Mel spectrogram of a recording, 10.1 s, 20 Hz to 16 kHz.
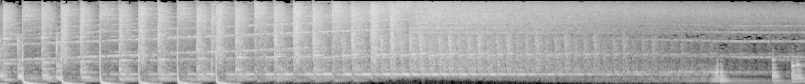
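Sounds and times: pulsing noise hiss: 0:01.0 - 0:09.6.

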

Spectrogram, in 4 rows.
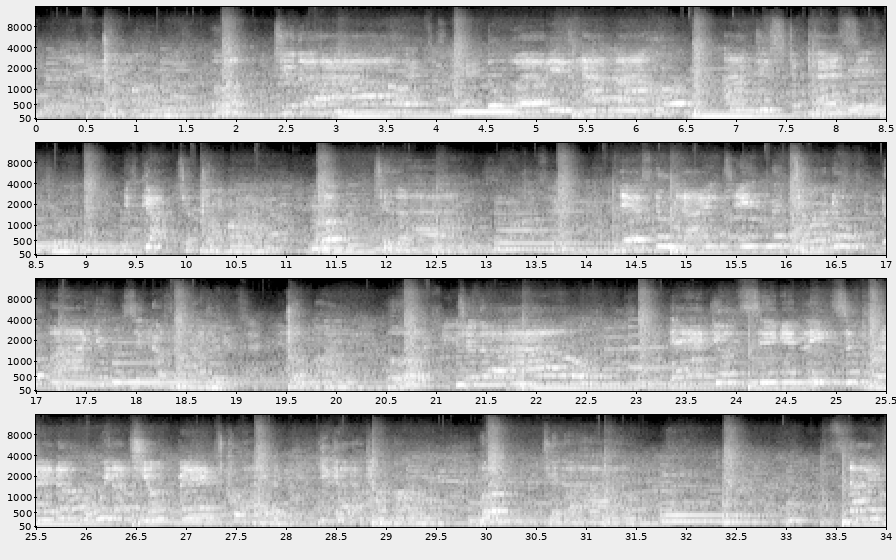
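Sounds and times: live rock band playing: 0:01.6 - 0:34.0
drum and cymbal strikes: 0:08.9 - 0:09.3, 0:13.7 - 0:14.1, 0:32.4 - 0:32.8.

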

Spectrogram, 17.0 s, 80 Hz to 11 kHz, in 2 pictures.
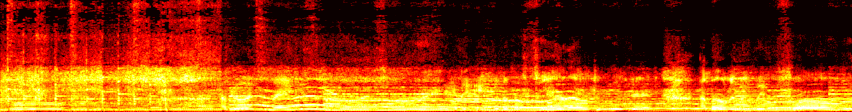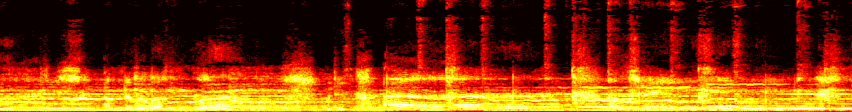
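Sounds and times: person singing: 0:00.0 - 0:17.0
pop backing track: 0:00.0 - 0:17.0.

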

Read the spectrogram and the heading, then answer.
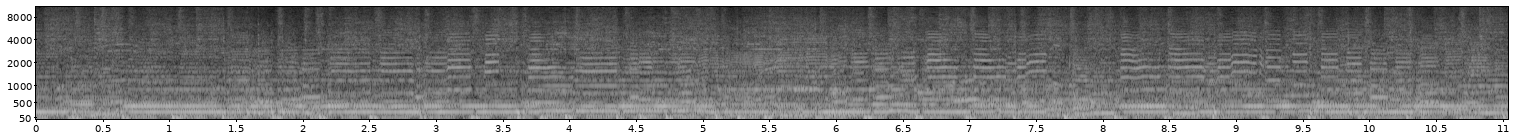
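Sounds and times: worship band music: 0:00.0 - 0:11.0.

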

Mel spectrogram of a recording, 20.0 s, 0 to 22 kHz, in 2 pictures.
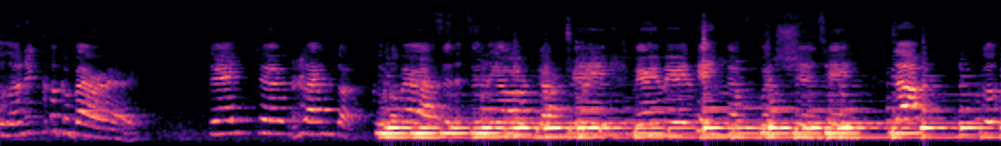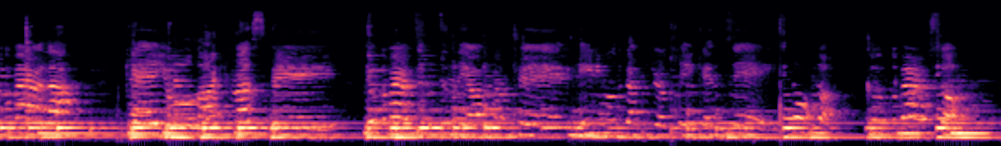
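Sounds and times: ukuleles strumming: 0:03.0 - 0:20.0
children singing: 0:03.8 - 0:20.0.

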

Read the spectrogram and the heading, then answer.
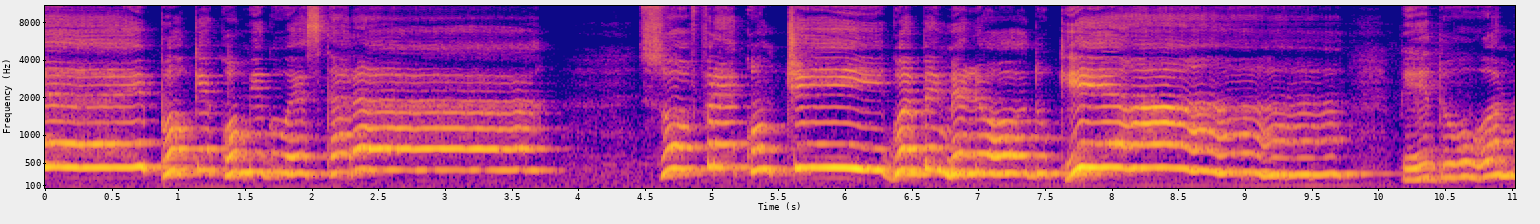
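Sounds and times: woman singing a hymn: 0:00.0 - 0:03.9, 0:04.5 - 0:11.0.

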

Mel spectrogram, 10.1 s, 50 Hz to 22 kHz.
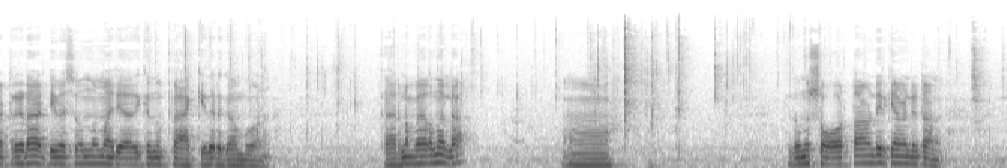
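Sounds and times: man speaking: 0:03.8 - 0:04.8, 0:05.6 - 0:06.2, 0:07.9 - 0:09.6.

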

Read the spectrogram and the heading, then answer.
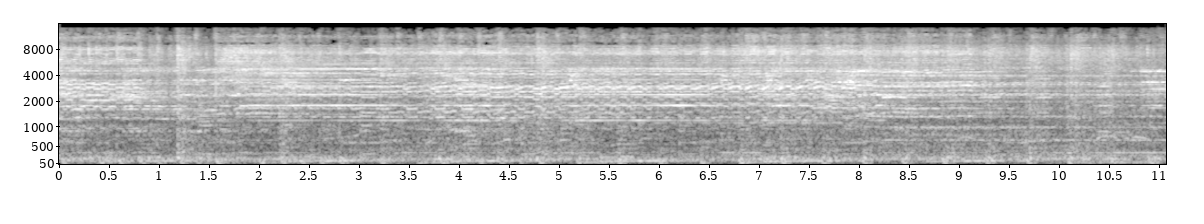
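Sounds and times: rock band playing loud: 0:00.0 - 0:11.0.

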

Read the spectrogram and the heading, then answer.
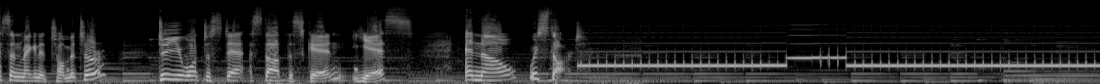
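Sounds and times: metal detector pulsing beep: 0:05.8 - 0:11.0.

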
